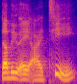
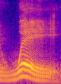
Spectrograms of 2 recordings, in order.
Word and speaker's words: wait: the whole sentence now at the end of the word we often have a stop sound where we just say huh for example w AIT we would often not say as weight but we'll say it as wait wait now be careful not to say way you can't just let it go on forever you have to go uh-huh and stop it wait wait wait for me not way for me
